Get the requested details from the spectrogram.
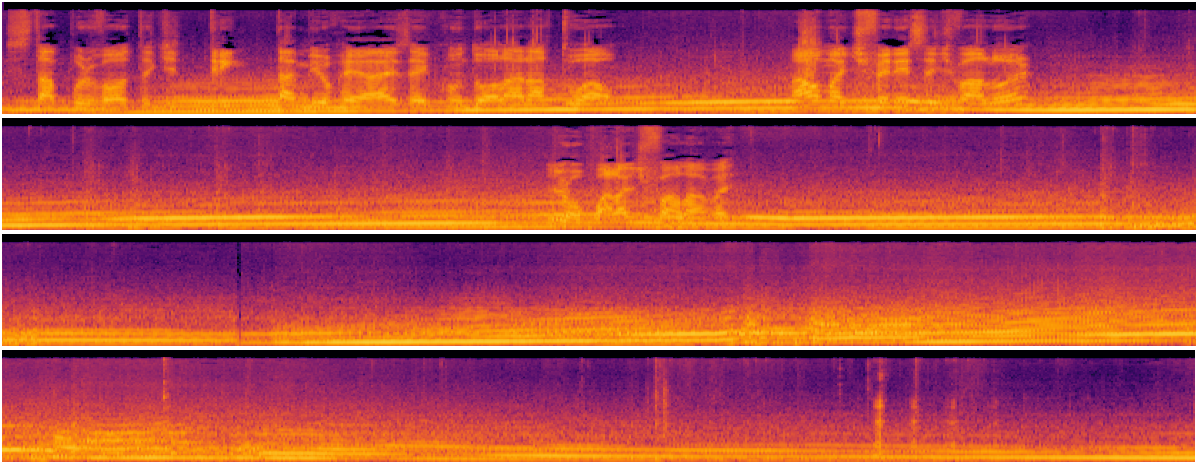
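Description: A car engine revs up and down through the gears.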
